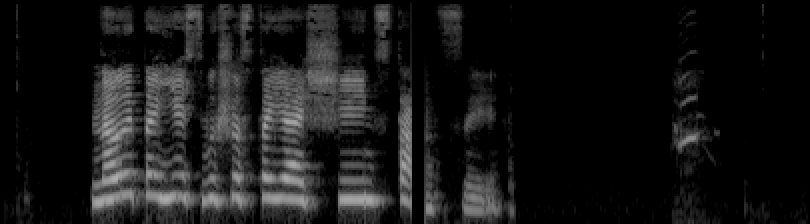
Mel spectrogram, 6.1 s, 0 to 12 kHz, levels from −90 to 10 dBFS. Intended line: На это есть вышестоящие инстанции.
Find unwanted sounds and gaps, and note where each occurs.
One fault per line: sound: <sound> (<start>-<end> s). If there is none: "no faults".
sound: dropout (3.1-3.2 s)
sound: squeak (5.0-5.4 s)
